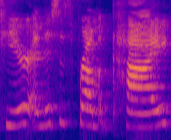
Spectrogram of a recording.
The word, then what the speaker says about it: Cai: So I just opened the next package here, and this is from Kai Cosmetics. I believe is how you say it, C-A-I Cosmetics.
